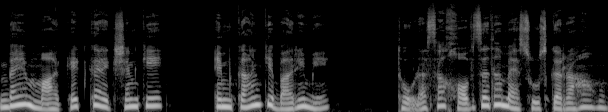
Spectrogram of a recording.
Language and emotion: Urdu, fearful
